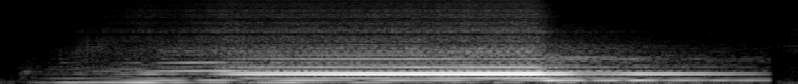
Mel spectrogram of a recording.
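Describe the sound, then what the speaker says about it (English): A huge sub-bass recorder sustains a low, heavy, foghorn-like drone with strong harmonics, swelling in loudness through the middle and cutting off abruptly after about six seconds, with no voices. "she had bought this absolute monstrous sub-bass recorder"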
